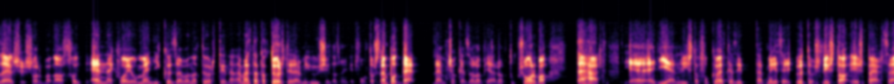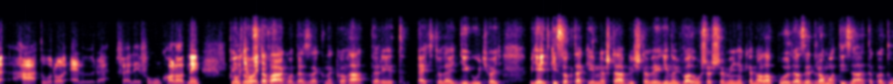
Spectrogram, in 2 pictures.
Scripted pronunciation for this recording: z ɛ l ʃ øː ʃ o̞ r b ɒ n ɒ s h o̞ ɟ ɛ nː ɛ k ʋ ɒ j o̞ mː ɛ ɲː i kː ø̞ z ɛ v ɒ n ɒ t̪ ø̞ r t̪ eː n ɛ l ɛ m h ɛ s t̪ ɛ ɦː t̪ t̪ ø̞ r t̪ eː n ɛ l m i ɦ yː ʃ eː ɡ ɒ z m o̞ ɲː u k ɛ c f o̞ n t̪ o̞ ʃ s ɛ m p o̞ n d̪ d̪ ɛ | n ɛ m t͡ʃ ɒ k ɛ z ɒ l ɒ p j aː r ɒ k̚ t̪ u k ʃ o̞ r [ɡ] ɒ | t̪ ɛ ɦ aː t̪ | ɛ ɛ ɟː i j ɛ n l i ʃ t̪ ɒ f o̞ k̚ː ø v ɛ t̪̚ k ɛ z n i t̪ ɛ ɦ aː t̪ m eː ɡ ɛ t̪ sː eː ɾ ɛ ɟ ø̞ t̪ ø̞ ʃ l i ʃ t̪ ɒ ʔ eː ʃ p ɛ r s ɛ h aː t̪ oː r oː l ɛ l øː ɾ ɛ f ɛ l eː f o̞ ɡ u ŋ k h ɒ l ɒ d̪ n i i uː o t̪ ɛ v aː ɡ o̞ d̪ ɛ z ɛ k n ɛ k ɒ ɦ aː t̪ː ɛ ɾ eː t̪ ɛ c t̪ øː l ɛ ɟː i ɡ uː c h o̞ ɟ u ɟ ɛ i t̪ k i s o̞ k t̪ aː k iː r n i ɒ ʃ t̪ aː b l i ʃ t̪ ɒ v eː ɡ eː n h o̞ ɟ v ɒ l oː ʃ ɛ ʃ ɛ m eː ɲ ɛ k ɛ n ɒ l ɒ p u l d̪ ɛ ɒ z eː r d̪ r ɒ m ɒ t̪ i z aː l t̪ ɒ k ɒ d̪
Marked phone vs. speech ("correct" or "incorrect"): incorrect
